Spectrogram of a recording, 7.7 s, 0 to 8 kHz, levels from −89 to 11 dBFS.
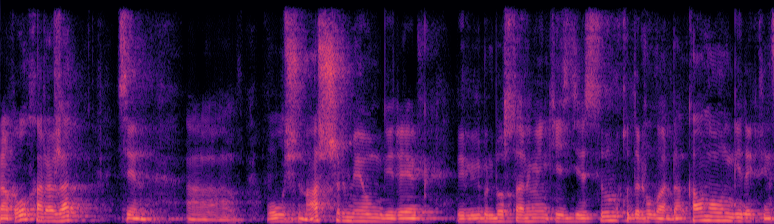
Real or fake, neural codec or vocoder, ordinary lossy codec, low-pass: fake; codec, 16 kHz, 4 kbps, X-Codec, HuBERT features, trained on balanced general audio; none; none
